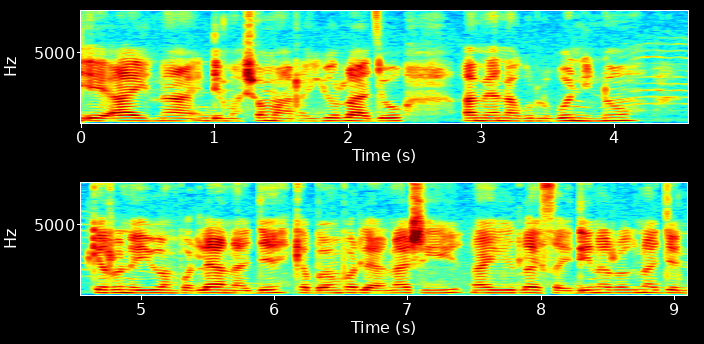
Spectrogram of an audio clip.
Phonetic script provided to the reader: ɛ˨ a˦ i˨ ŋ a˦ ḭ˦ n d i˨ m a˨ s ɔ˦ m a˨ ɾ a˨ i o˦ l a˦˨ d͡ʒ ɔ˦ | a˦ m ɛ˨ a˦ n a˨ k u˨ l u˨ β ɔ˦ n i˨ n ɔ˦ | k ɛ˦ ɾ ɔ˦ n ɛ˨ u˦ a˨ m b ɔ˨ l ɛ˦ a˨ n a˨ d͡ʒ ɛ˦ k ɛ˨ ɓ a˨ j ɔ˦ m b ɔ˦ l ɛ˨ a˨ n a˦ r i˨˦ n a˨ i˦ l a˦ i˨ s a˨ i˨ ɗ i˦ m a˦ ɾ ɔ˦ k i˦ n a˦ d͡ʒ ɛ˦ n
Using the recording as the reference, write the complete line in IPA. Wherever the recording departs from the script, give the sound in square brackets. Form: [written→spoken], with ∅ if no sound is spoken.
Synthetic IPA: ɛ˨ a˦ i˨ [ŋ→n] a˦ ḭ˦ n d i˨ m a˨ [s→ʃ] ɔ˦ m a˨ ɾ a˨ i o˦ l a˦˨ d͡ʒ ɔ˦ | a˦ m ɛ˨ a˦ n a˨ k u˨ l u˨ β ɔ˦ n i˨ n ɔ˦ | k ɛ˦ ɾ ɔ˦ n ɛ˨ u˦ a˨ m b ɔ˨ l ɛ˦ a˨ n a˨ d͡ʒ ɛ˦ k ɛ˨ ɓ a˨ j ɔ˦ m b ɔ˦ l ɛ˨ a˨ n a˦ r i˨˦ n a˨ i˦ l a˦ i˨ s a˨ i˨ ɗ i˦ [m→n] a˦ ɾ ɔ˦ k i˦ n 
